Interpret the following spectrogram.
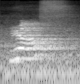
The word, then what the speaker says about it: rough: In these words, the word GH is given, letter GH is given. But though the sound of the letter GH is over here, we pronounce it as F.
